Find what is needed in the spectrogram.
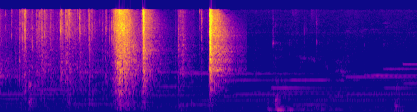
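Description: A plastic Peeps package being crinkled and torn open, with two loud sharp crackles about one and two seconds in. From a little past halfway, music with clear ringing notes starts up.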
